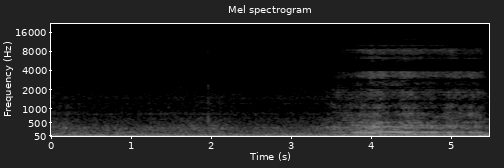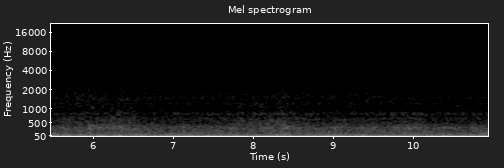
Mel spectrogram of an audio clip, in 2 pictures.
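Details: Baby Siberian Husky, a large-breed puppy, snoring on a weekend morning: a single drawn-out, low snoring breath over a steady background hum, otherwise quiet breathing.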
